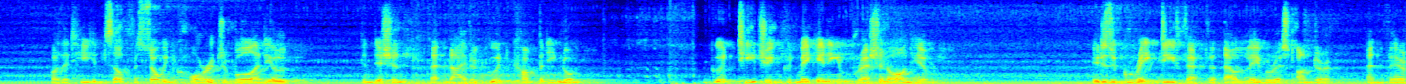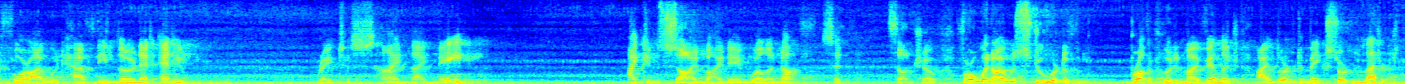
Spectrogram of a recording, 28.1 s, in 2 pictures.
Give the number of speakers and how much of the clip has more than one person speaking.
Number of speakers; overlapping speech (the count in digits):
1, no overlap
